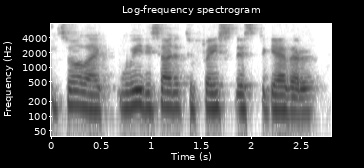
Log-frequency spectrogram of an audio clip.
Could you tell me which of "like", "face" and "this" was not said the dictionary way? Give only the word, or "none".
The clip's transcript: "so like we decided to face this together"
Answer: none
